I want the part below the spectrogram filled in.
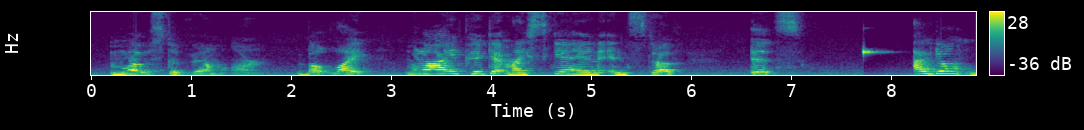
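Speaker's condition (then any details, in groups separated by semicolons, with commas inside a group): Cerebral palsy; hip osteoarthritis from cerebral palsy, service dog; teenager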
